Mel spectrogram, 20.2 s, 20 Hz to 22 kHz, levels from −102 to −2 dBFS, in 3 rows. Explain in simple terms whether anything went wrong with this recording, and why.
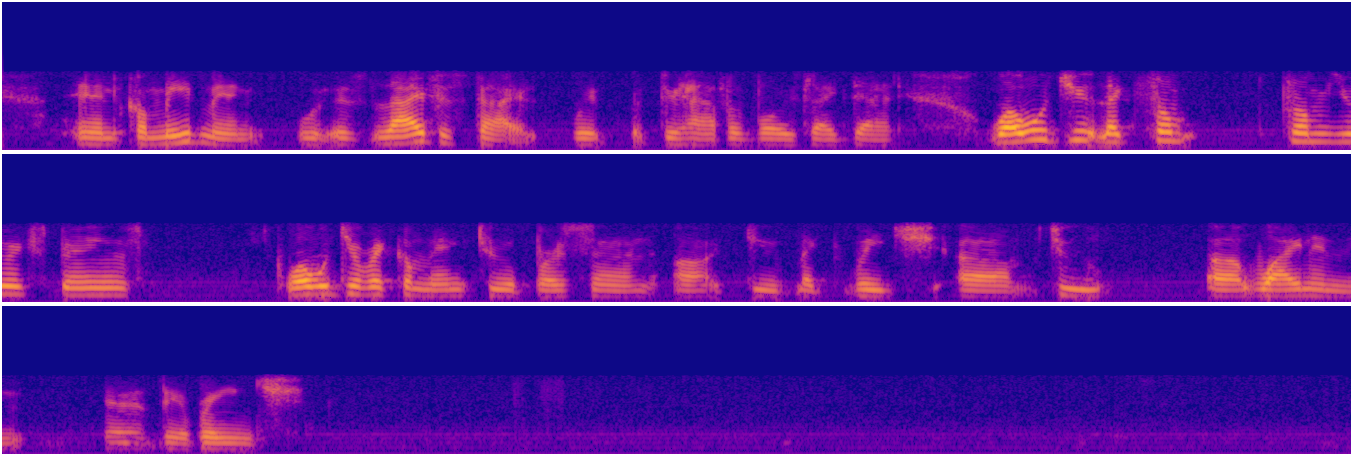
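Two things went wrong, and both last from start to finish.

There is mains hum: a steady low 50 Hz drone from the power supply leaking into the recording, loud enough to sit clearly under the speech.

The speech also went through the AMR narrowband mobile codec, like an old phone call. Everything above about 3.6 kHz is gone, so the voice sounds muffled, buzzy and somewhat robotic.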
